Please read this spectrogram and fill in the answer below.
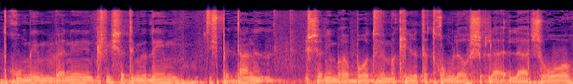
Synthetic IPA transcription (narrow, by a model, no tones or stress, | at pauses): t̪χumimveanikfiʃeate̞mjo̞dimmiʃpetan | ʃanimʁabo̞tvemakʰiʁetat̪χuml̰leaʃʁo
